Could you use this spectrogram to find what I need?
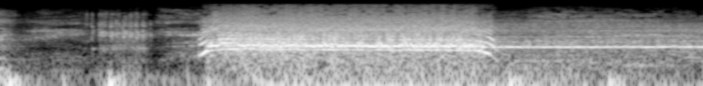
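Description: A monster shrieks loudly and close.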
